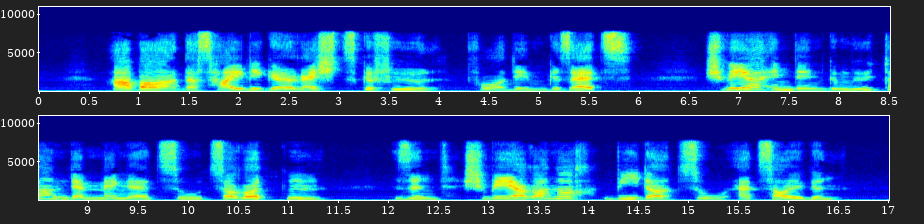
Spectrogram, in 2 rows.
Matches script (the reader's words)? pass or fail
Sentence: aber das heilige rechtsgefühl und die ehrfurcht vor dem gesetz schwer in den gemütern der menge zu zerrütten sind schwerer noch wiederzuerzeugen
fail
